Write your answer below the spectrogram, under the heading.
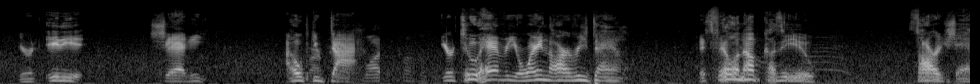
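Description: Long, frequent pauses break up this man's speech. His pitch is high. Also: moderate pace. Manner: panicked, shouting.

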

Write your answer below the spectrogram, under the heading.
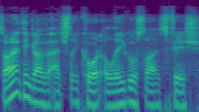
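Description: A man speaks at a fairly quick pace in a fairly low pitch, with a plain, everyday voice. The sound is dry with no echo, over light background noise. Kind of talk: casual vlog chat. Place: waterside. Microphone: phone near.

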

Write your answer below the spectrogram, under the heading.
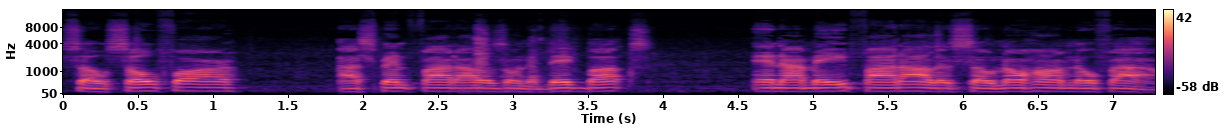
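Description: Against light background noise, a man with an American accent speaks very slowly at a fairly low pitch in a flat, monotone intonation. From New York. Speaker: YouTuber. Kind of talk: casual vlog commentary. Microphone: phone near.

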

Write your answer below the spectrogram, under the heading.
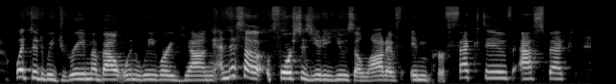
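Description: Against a quiet background, a woman with a fairly high pitch and lively intonation talks at a moderate pace with hardly any pauses, in a dry sound with no echo. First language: English (speaking Russian). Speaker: YouTuber, Russian teacher. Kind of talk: interview; video introduction. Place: home room. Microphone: studio mic.

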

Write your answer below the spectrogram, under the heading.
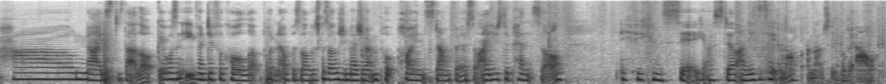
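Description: A woman talks at a moderate pace and a medium pitch, with vocal fry and big pitch swings. Faint background noise sits behind her.

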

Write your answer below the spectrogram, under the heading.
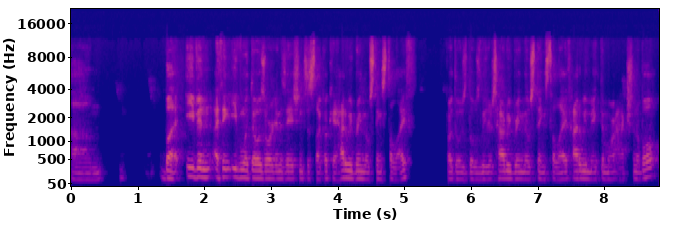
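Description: Against a quiet background, a man with a Canadian accent talks at a very fast pace in a dark, mellow tone with monotone, flat intonation. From Toronto, Canada. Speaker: performance coach. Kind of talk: interview conversation. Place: home room. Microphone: webcam.

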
